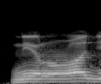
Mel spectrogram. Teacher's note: Di akhir baru dirapatkan mulut bagi menyempurnakan huruf mim. Jangan tutup awal jadi jim.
